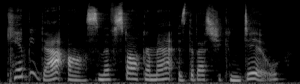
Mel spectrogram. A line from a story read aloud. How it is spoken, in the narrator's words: Lydia snaps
